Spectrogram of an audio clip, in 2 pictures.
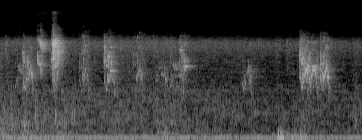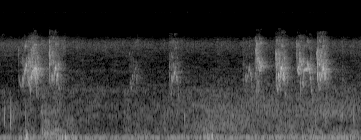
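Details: Singing parrot giving repeated clusters of sharp, high chirps and squeaky twitters, several bursts spread over about eleven seconds, with a steady low hum underneath.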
